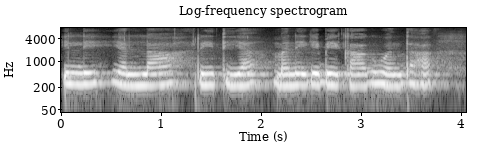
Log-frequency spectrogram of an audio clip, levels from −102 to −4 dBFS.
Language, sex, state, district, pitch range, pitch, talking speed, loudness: Kannada, female, Karnataka, Bidar, 225-240 Hz, 230 Hz, 75 wpm, -14 LUFS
